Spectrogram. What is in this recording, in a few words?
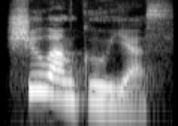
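"сьыланкывъяс", Komi, female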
